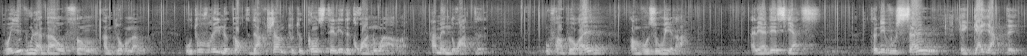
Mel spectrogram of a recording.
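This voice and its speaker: An actor with a Provençal accent playing a genial, obliging old male saint who keeps heaven's gate, in a high, lilting voice. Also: animated, unhurried, warm tone, slight background noise.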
